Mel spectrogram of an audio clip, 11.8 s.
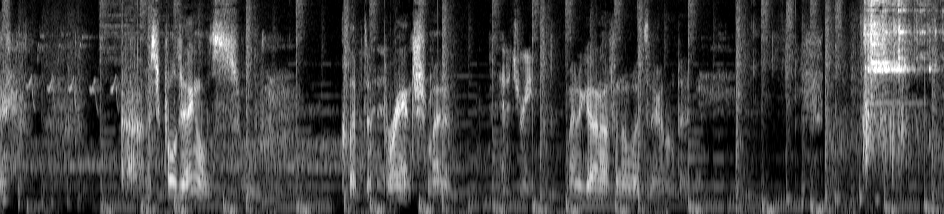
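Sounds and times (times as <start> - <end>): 
speech: 0.0 - 0.4, 1.8 - 3.2, 4.3 - 8.6
disc golf disc hitting basket chains: 10.8 - 11.7.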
